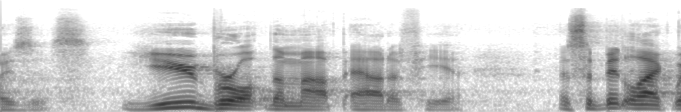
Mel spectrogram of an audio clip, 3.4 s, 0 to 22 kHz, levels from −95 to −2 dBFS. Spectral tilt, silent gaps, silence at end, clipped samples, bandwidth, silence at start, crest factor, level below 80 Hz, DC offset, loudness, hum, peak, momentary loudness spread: -4.5 dB/octave; none; 0 s; under 0.1%; 15.5 kHz; 0 s; 22 dB; -72 dBFS; under 0.1%; -29 LUFS; none; -8 dBFS; 22 LU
